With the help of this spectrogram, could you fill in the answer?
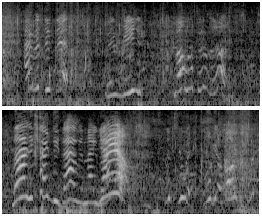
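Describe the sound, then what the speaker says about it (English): Children play in water, with intermittent splashes and sloshing under frequent children's voices and an adult talking, the splashing close by and uneven in rhythm. "stop splashing him in the face"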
